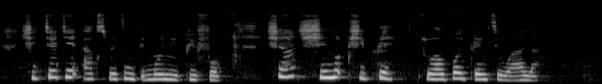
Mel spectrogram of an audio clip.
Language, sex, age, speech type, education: Nigerian Pidgin, female, 15-29, spontaneous, tertiary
